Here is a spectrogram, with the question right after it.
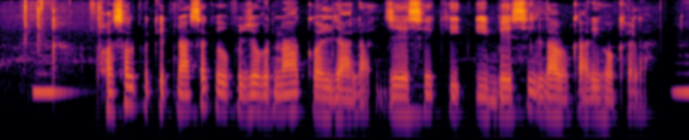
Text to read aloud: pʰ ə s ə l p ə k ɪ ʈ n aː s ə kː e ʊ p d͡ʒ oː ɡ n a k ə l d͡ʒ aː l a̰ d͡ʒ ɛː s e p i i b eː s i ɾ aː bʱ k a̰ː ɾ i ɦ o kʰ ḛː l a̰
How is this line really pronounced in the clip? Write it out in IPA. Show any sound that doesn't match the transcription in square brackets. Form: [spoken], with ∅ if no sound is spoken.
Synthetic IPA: pʰ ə s ə l p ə k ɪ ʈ n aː s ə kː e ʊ p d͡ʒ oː ɡ n a k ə l d͡ʒ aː l a̰ d͡ʒ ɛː s e [k] i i b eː s i [l] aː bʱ k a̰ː ɾ i ɦ o kʰ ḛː l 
